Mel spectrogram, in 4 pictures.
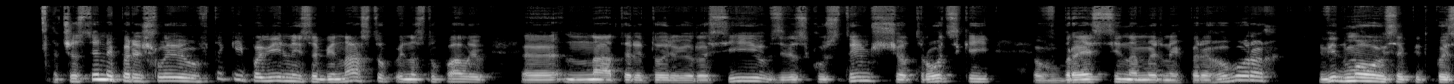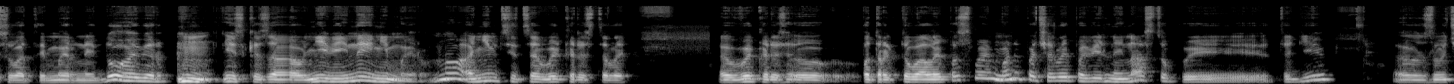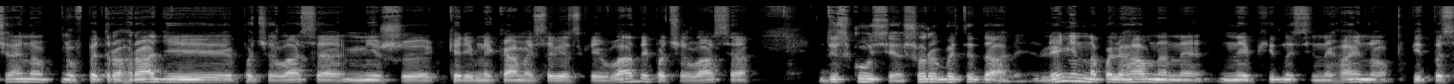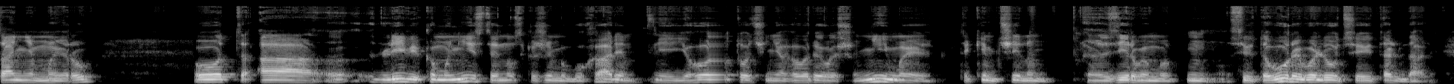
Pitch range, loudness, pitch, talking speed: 105-150 Hz, -19 LUFS, 115 Hz, 95 wpm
